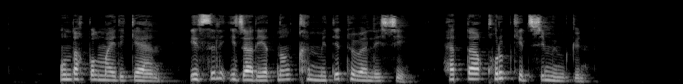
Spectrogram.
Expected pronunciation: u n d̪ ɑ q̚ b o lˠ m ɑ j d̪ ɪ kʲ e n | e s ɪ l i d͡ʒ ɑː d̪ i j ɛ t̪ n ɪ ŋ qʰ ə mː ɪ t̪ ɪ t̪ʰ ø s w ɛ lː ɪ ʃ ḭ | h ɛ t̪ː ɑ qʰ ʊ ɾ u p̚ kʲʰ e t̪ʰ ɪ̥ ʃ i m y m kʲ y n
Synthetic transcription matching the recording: u n d̪ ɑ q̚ b o lˠ m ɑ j d̪ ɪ kʲ ɛ n | e s ɪ l i d͡ʒ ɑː d̪ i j ɛ t̪ n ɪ ŋ qʰ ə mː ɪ t̪ ɪ t̪ʰ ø w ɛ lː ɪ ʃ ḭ | h ɛ t̪ː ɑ qʰ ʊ ɾ u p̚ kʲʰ e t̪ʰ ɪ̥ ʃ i m y m kʲ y n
